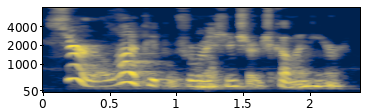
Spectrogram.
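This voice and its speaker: A woman's voice: mid-range voice, very animated, brisk, a bit bright. A woman playing a blunt, opinionated shopkeeper in an amateur radio drama, chatty and emphatic. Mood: dismissive, certain. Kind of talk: 1950s radio drama acting, amateur church production.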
